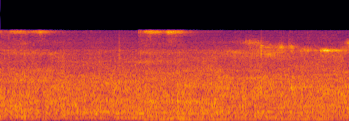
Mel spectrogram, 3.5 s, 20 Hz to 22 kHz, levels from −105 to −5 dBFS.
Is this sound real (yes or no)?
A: no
